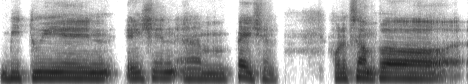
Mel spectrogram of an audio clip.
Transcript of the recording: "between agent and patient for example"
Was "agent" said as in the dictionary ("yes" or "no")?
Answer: no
